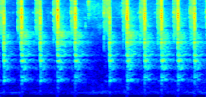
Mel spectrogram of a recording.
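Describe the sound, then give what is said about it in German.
Knife chopping an onion finely on a cutting board, heard as a quick, steady series of crisp taps with no voices. “Oh, ich mag ja dieses Geräusch, ne, wenn du schneidest.”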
